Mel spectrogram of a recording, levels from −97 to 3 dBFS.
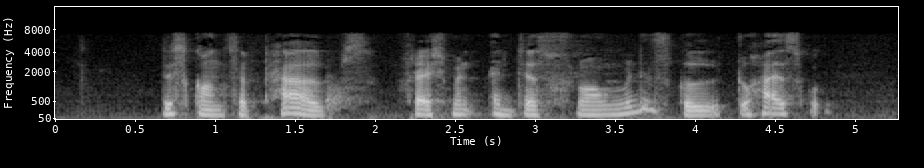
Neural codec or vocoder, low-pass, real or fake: none; 7.2 kHz; real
